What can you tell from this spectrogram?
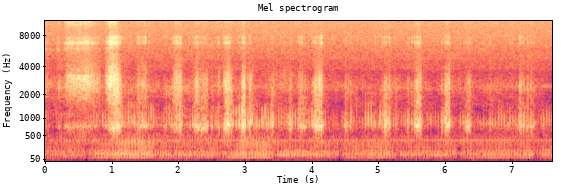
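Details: Persian cat asleep and snoring: soft, raspy breaths pulse steadily about twice a second, a rhythmic rumble over a constant low indoor hum.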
